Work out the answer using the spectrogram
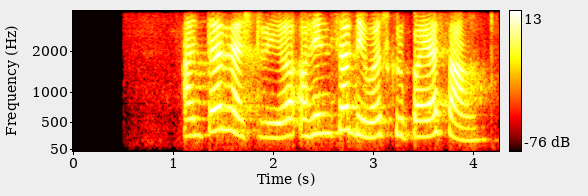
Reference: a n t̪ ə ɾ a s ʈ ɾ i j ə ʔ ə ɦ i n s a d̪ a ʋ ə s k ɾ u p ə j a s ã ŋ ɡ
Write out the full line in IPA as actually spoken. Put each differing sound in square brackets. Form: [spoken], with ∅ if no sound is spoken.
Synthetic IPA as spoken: a n t̪ ə [ɾː] a [ʂ] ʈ ɾ i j ə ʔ ə ɦ i n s a d̪ [i] ʋ ə s k ɾ u p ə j a s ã ŋ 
